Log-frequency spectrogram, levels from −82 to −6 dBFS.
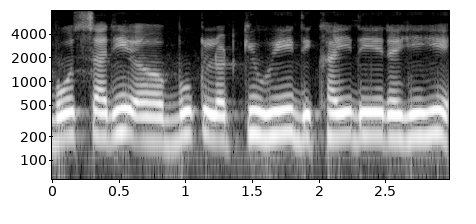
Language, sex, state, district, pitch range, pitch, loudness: Hindi, female, Chhattisgarh, Sukma, 190-205 Hz, 200 Hz, -10 LUFS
